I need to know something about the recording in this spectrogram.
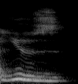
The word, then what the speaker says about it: use: Agora vamos falar do outro significado e a outra pronúncia que é a palavra use com som do z.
